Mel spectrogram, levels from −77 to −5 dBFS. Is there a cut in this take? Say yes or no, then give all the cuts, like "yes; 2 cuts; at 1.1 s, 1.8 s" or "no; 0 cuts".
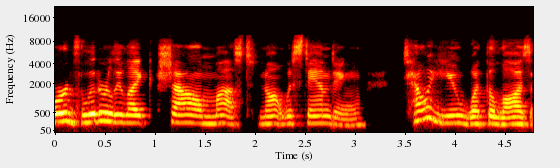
no; 0 cuts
